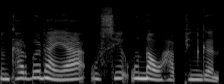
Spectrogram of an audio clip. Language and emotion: Bodo, neutral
